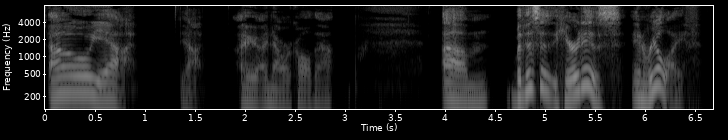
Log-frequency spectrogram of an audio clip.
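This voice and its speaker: A man co-hosting a podcast in casual chat, blunt and jokey, quick to vent. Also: a little high, sing-song, dark tone, no room sound, clean studio sound. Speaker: podcast co-host.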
